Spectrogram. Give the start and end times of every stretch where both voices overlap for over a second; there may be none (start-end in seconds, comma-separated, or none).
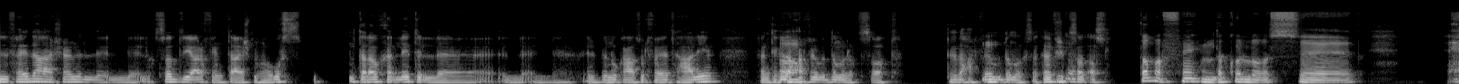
none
